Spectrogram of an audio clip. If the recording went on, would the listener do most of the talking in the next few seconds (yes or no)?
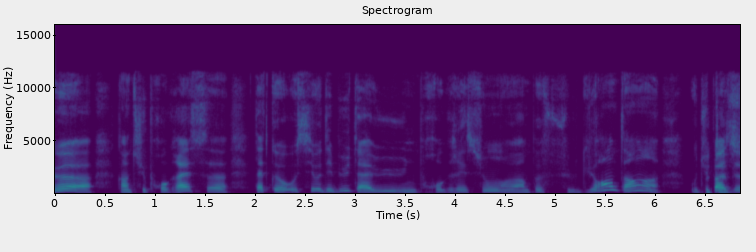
no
